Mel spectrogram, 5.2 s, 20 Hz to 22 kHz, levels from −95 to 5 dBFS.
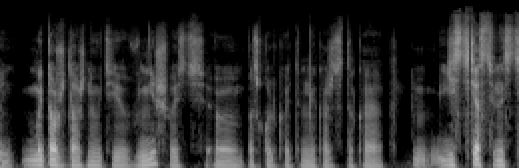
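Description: At 4.66 s there's a gap at a join of encoded pieces: a gap of about 31 ms where separately encoded chunks were butted together untrimmed, then the speech picks up where it stopped.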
